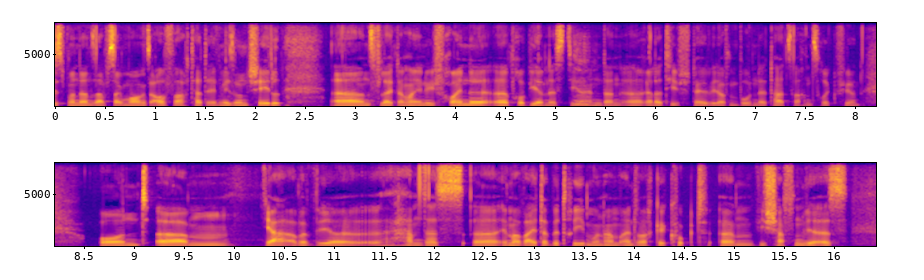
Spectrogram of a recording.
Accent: Southwest Germany, Germany; ich komme ursprünglich aus Südwestdeutschland

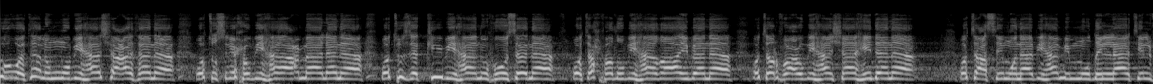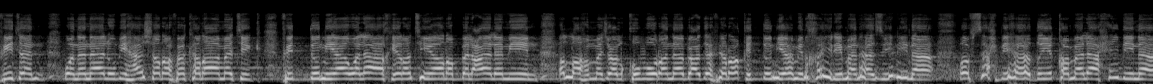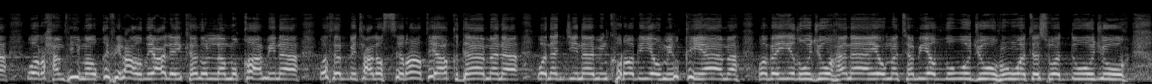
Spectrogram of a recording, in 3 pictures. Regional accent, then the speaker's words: Saudi Arabia; اللهم أدم على بلادنا المملكة العربية السعودية

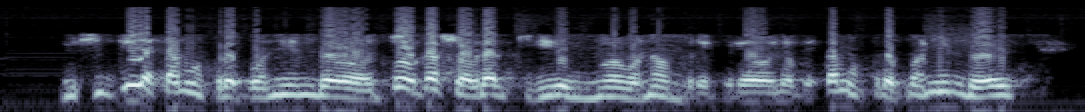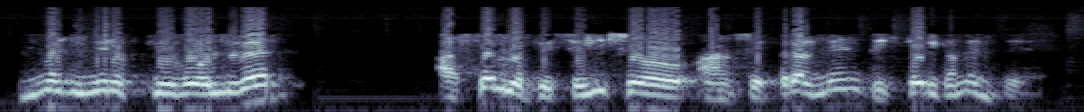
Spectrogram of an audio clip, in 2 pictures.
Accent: Argentina; para entonces nosotros como argentinos y argentinas, entre comillas, muy entre comillas, de manera soberana, decidir qué hacer con el litio.

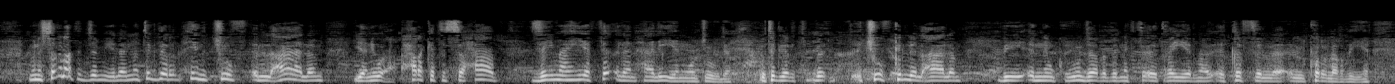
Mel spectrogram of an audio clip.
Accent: Saudi Arabia; في شغلات كثيره من هذه الأشياء مش موجودة عندنا في السعودية وفي الدول العربية

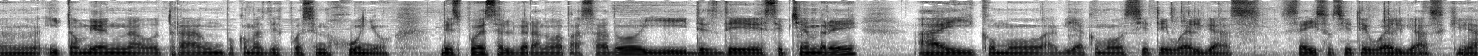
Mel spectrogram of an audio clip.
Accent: Lyon, Auvergne-Rhône-Alpes, France; Spanish is a second language; now in Barcelona, Spain; soy estudiante de traducción e interpretación a la Pompeu Fabra en Barcelona, y soy de Lyon.

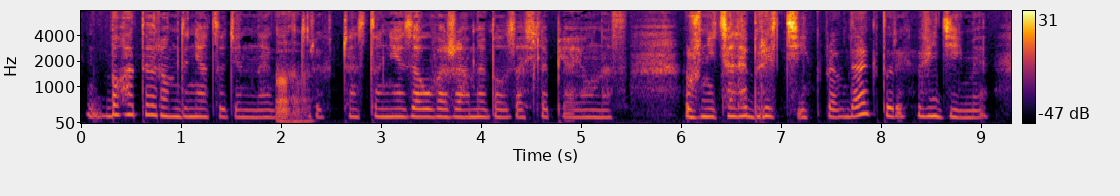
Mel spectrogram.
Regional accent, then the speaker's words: Pabianice, Łódź Voivodeship, Poland; wśród których też się wychowałam, bo ja pochodzę z Pabianic

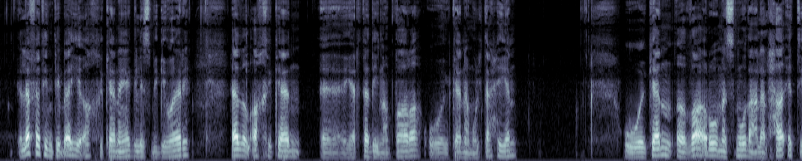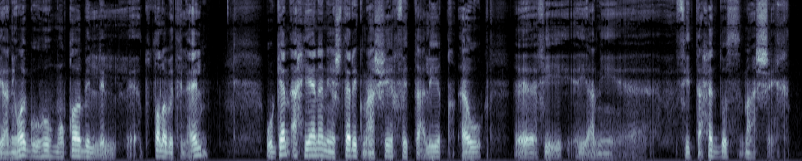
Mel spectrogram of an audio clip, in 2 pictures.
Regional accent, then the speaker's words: Egypt; مسجد مثل المساجد المعروفة عندنا في مصر

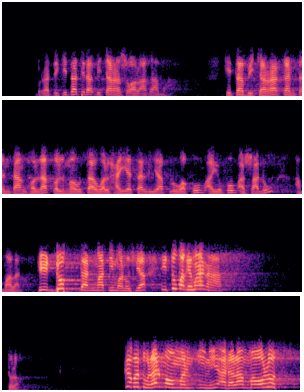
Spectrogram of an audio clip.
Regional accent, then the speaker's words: Manado, North Sulawesi, Indonesia; Saya orang Manado asli. Asli kafir, begitu.

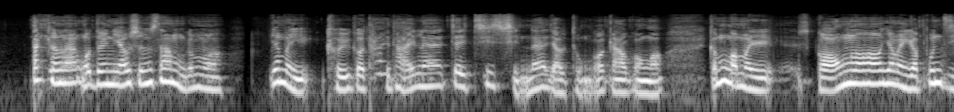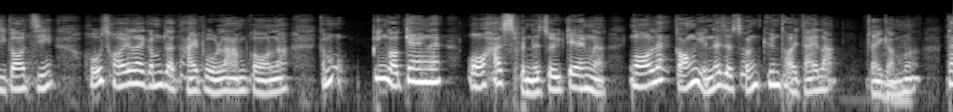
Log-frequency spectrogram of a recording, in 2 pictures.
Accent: China; 咁我都係中國人啦，

